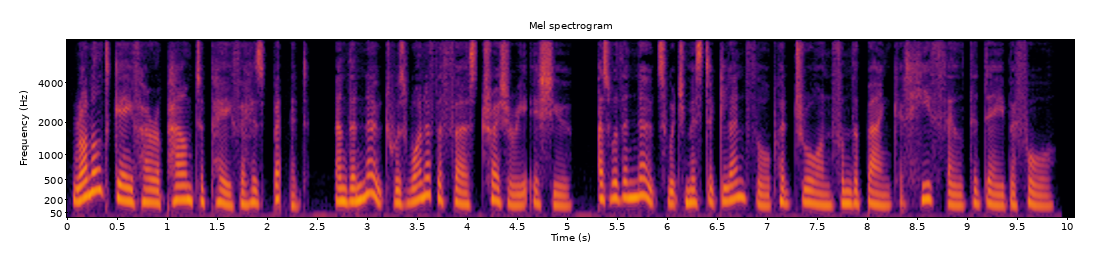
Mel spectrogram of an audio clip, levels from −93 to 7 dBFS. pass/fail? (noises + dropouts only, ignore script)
fail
